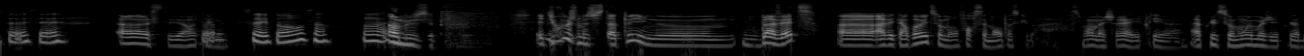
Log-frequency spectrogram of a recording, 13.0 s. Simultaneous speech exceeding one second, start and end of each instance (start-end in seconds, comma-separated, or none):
none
